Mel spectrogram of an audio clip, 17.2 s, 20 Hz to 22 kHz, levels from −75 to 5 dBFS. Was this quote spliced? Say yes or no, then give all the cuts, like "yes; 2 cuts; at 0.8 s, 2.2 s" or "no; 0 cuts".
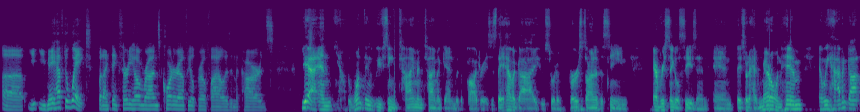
yes; 1 cut; at 5.8 s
